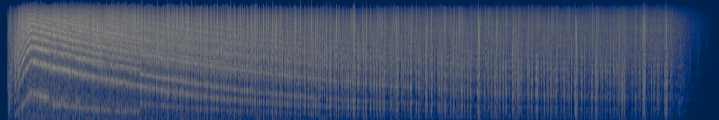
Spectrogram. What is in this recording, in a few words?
noise crackle drop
